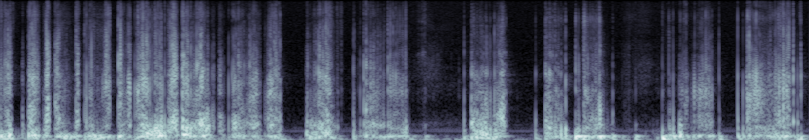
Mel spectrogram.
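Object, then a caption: Beeswax-coated cotton food wrap. Long nail tips scratch and tap the waxy surface of an orange beeswax-coated cotton food wrap stretched over a microphone. Dense bursts of muffled, bass-heavy crinkling and scratching come in clusters with brief quiet gaps, and a faint steady low hum sits underneath.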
